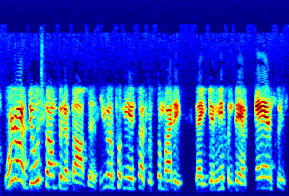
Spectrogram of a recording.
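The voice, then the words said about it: Upset, agitated voice. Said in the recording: “you sound upset.”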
